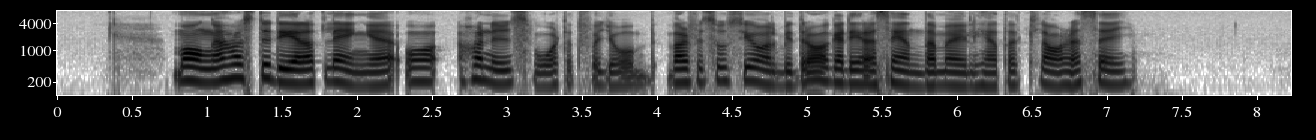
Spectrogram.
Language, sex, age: Swedish, female, 29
